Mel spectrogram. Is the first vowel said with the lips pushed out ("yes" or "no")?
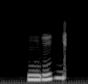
no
